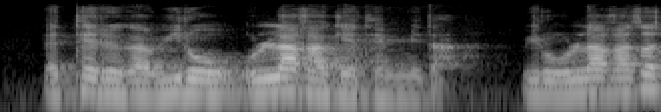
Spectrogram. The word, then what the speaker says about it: 에테르: 이 안에 들어있는 용액의 이름은 우리나라에서 옛날에는 에테르라고 불렀고, 에테르는 너무 이제 약간 일본식 발음 뭐 이런 거라서 선생님 대학교에서 배울 때는 이서라고 배웠고, 검색해보면 에터 이렇게 나옵니다.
